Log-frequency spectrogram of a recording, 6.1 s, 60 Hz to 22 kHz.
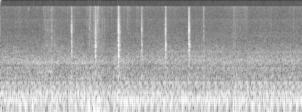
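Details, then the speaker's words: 2006 Chevy Trailblazer driven in the neighborhood, speeding up to about 40 mph; steady low groaning, bumping noise rising with speed, tracking tire speed rather than engine or transmission, with vibration in the steering: worn front wheel bearing. "it's a kind of a grind not grinding but groaning bumping noise as you pick up speed a lot of vibration in the car"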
